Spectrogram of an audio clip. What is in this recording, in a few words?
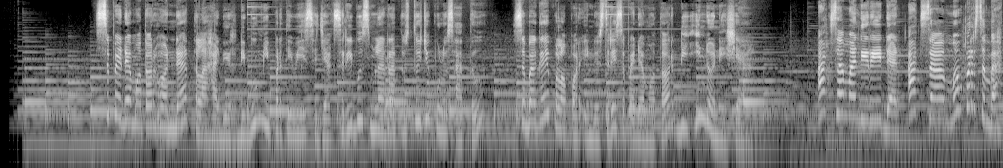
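Indonesian formal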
